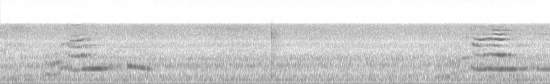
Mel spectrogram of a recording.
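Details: Pet cat meowing indoors, two drawn-out meows with a falling tail, one near the start and one at the end, separated by a quiet stretch of room tone.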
